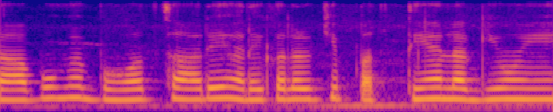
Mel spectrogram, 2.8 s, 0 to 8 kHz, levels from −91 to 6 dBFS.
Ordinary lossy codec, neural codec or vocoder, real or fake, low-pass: none; none; real; 7.2 kHz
